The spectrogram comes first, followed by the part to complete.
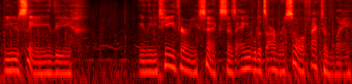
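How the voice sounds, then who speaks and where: A congested man voicing a pedantic, nasal male tank nerd who lectures slowly. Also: on the low side, noisy background, lightly acted. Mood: smug lecturing. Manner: slow know-it-all lecturing.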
